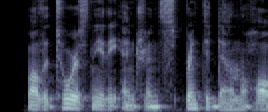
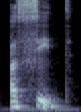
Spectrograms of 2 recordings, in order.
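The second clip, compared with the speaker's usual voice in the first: curt guard remark; 10 semitones higher, 5 dB louder than usual. Acted. Senior guard over fallen man.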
